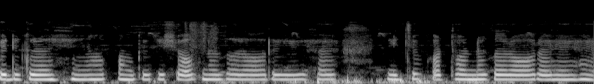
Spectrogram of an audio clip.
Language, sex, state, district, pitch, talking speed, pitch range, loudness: Hindi, female, Odisha, Khordha, 225 Hz, 170 wpm, 220-230 Hz, -16 LUFS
